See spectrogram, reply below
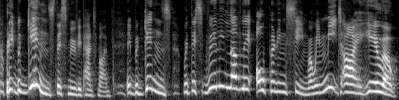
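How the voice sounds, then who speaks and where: A woman hosting and narrating an improvised pantomime with playful, excited enthusiasm. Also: a little high. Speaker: host directing an improvised pantomime.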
